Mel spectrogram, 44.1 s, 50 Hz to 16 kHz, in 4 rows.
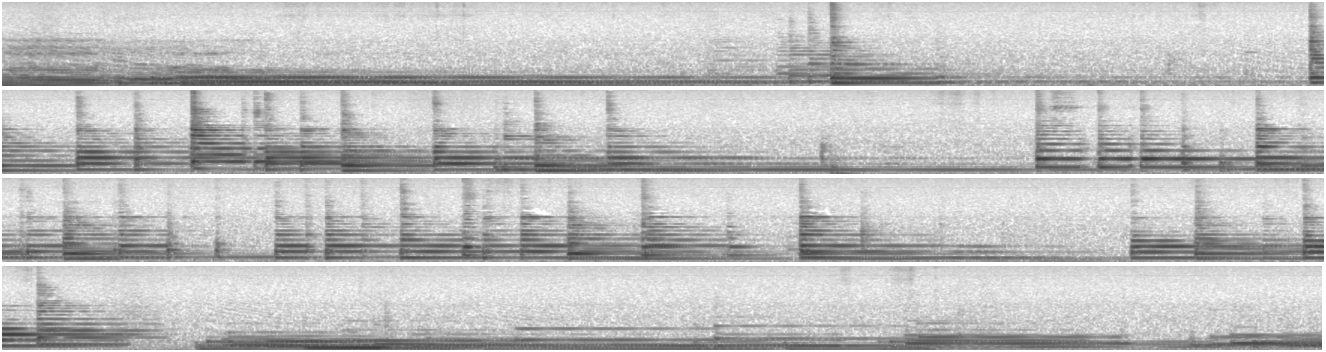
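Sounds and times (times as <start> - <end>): plucked string melody: 0.0 - 44.0.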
